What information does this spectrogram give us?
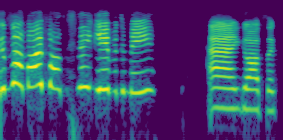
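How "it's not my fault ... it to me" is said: put-on much higher, louder childish whine; whiny man. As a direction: whine it out like a caught kid. Woman blames snake.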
